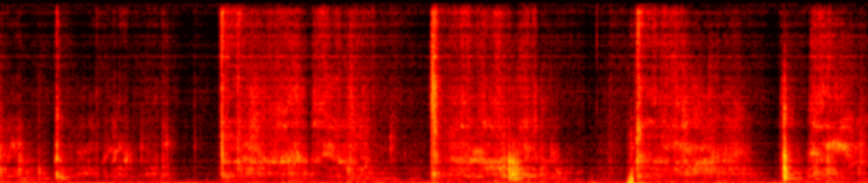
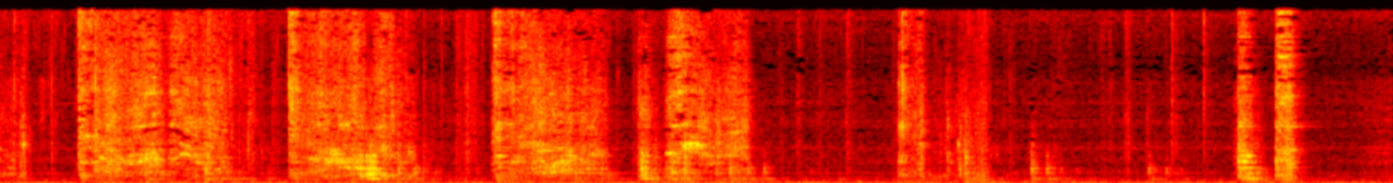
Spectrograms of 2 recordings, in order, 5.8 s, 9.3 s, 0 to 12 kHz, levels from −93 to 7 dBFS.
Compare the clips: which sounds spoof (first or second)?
first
